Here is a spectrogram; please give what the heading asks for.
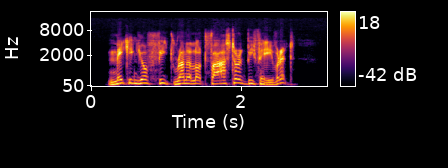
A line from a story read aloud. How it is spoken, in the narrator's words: said Bethan grimly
